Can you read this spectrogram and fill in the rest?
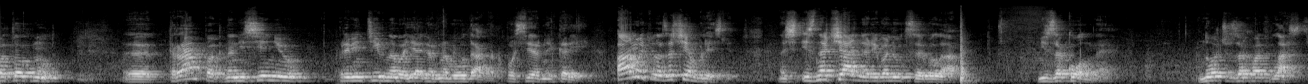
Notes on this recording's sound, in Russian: выступил с лекцией перед студентами социологического факультета МГУ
